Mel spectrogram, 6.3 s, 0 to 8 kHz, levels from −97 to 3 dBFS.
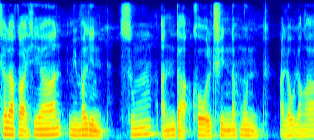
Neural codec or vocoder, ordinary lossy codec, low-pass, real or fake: none; AAC, 48 kbps; 7.2 kHz; real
